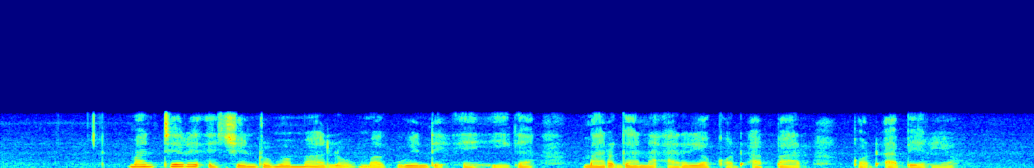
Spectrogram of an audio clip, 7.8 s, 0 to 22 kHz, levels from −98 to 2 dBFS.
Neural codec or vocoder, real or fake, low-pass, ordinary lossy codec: none; real; 7.2 kHz; none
